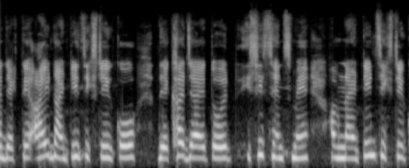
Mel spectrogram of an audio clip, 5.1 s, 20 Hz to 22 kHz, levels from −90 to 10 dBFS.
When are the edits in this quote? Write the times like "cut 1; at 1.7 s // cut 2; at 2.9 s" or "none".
none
